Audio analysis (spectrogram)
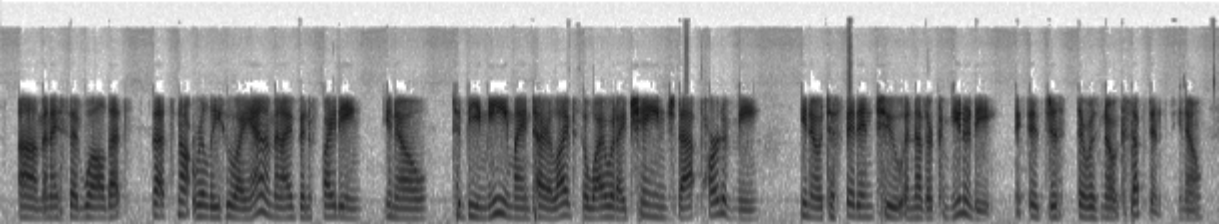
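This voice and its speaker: In a plain, everyday voice with an American accent, a woman talks at a fairly quick pace, her intonation fairly even and her loudness very even. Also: medium pitch for a woman. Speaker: actress and stand-up comedian. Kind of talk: interview chat.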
